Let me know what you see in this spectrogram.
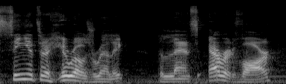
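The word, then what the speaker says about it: Areadbhar: Heroes Relic the Lance arvar and yes it's pronounced like that is of Irish origin and translates the slaughterer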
